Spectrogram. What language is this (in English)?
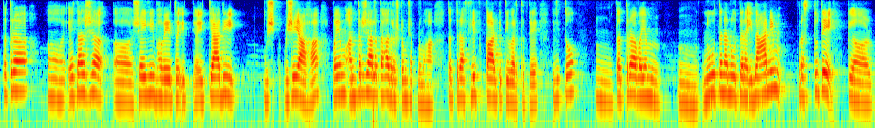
Sanskrit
